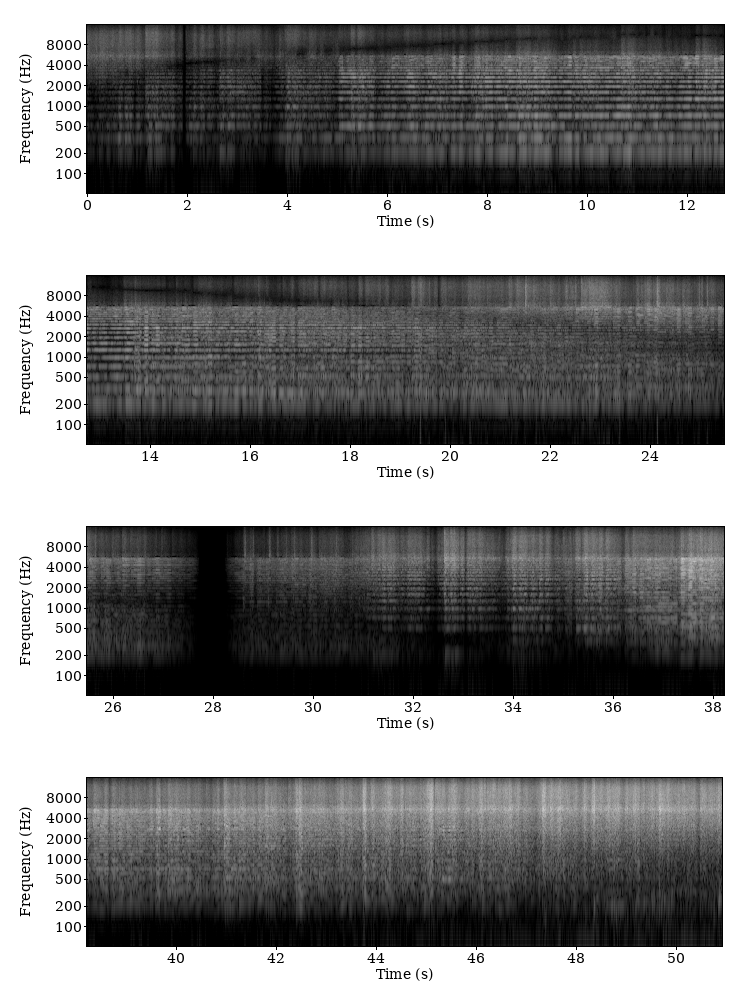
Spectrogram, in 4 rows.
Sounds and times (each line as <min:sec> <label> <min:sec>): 0:18.2 pipe 0:25.6
0:42.1 pipe 0:50.9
